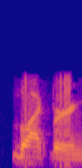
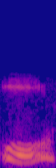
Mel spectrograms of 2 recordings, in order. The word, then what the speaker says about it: Blackbyrne: you, just because, and I'm going to guess it's Blackbyrne. Did I pronounce that right? I don't want to screw it up. Yeah, Blackbyrne, yeah. Okay, good. Which is Blackbyrne.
